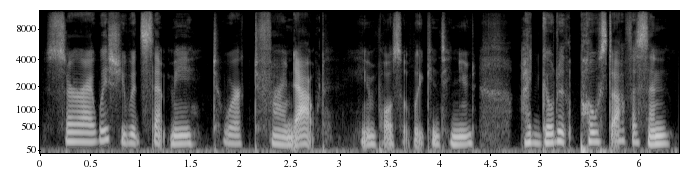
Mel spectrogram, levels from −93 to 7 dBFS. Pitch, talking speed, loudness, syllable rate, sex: 165 Hz, 205 wpm, -23 LUFS, 5.5 syllables/s, female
